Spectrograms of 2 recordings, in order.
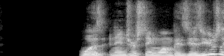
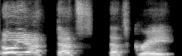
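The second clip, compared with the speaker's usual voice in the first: forced bright reply, pitched way up; fake cheerful; 9 semitones higher, slower than usual. To the overseer's wife, hiding panic, forced chirpy cheer. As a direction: cover the panic with a chirpy, too-high yes. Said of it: "I'm pretending to just pretend like".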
